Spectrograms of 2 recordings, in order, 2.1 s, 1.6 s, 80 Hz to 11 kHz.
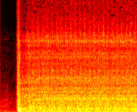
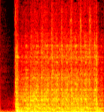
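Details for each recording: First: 1970s Wetco Wetbike that sat about 25 years: about three seconds of steady, even cranking with no firing at all. Crank-no-start from no spark; the ignition wiring was fine and the ignition coil was bad. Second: 1970s Wetco Wetbike, sitting about 25 years, compression test with seized closed throttle: brief fast even cranking with steady pulses; about 145 psi on both cylinders, healthy engine.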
